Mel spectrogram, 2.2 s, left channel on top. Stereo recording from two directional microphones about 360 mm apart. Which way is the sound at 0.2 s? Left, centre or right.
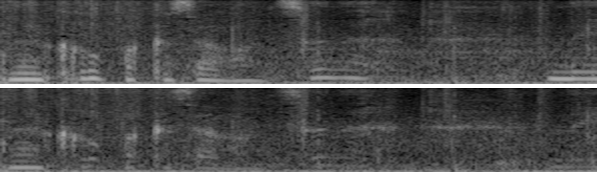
Centre.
